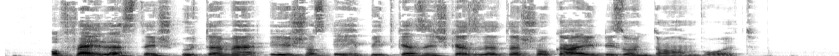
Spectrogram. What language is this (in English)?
Hungarian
